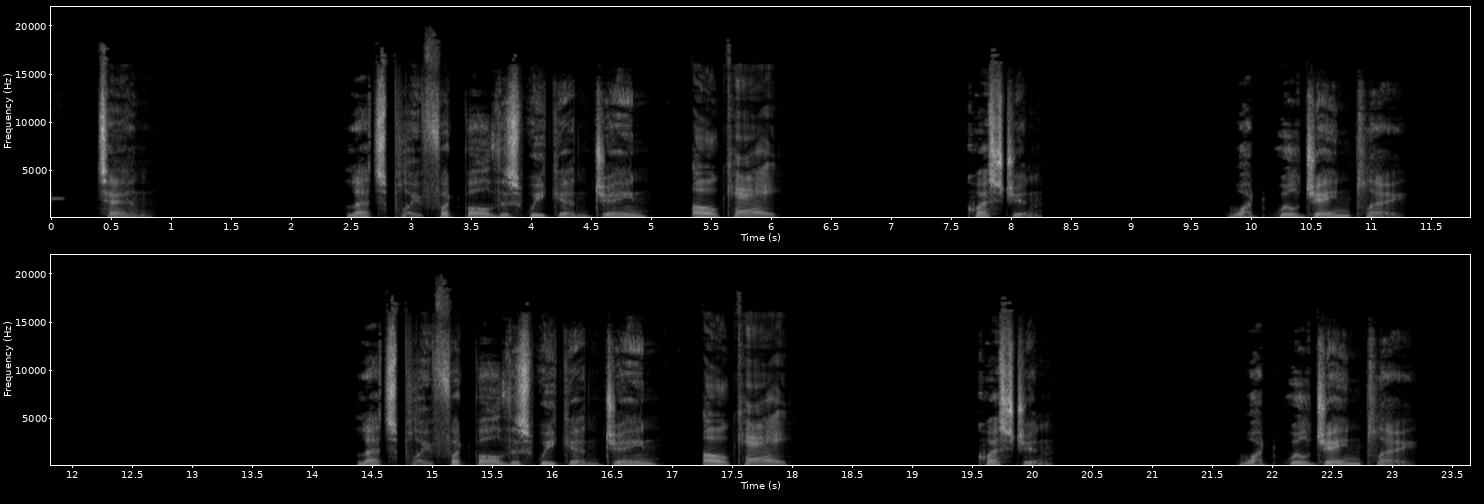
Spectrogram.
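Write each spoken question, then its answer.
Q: What will Jane play?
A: Football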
